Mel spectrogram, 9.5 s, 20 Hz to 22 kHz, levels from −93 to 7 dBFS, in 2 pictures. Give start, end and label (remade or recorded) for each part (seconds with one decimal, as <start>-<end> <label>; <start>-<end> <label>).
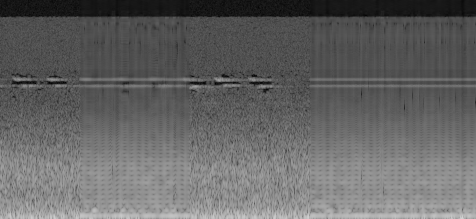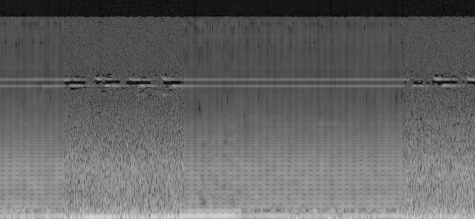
0.0-0.8 recorded; 0.8-1.9 remade; 1.9-3.1 recorded; 3.1-5.4 remade; 5.4-6.6 recorded; 6.6-8.8 remade; 8.8-9.5 recorded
